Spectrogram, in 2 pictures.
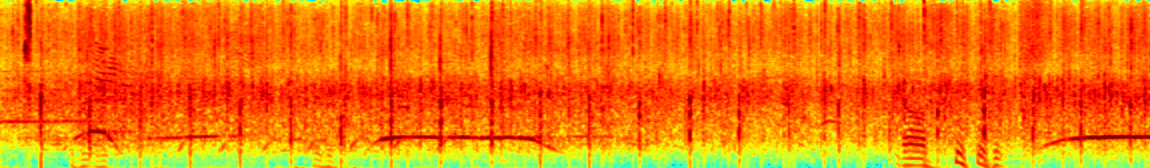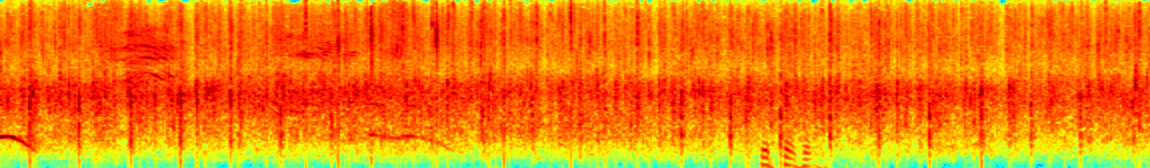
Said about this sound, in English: Now you can clap.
